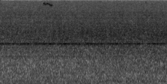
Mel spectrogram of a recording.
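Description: Steady low hum and hiss of background room noise, with a thin, steady high whine over it and no speech.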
